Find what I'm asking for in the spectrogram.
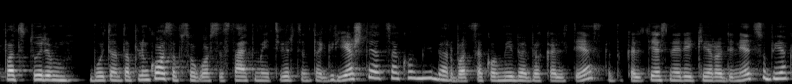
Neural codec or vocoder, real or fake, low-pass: none; real; 7.2 kHz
